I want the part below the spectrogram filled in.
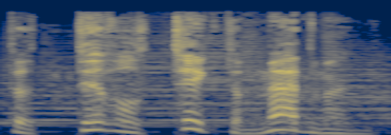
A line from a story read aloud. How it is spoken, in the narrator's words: murmured Monsieur de Treville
